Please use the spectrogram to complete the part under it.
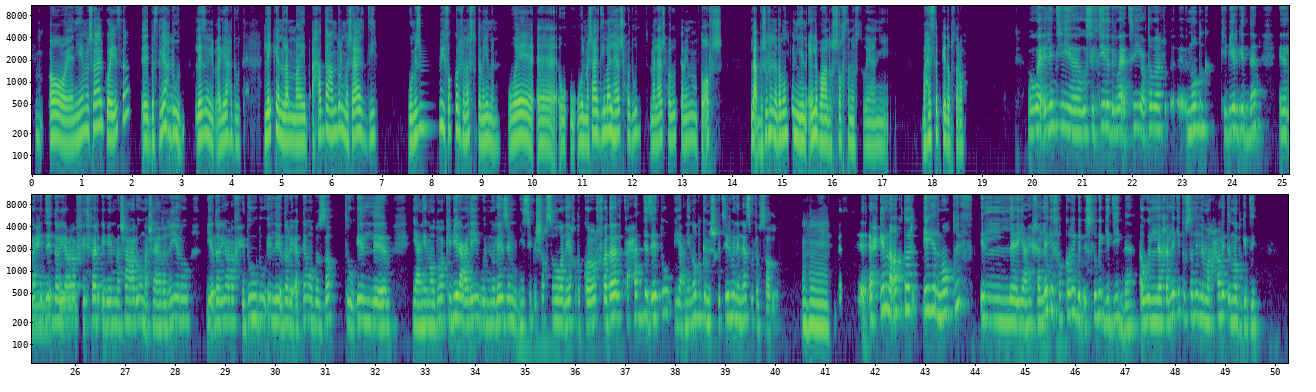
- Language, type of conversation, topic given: Arabic, podcast, إزاي بتقول لا لحد قريب منك من غير ما تزعلُه؟
- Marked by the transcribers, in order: other noise; distorted speech; other background noise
